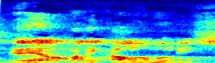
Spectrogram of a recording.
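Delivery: furious challenge to his friends; angry child shout. Acted. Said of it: "Govinda রেগে মেগে গিয়ে". (রেগে উঁচু জোরালো চিৎকার)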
